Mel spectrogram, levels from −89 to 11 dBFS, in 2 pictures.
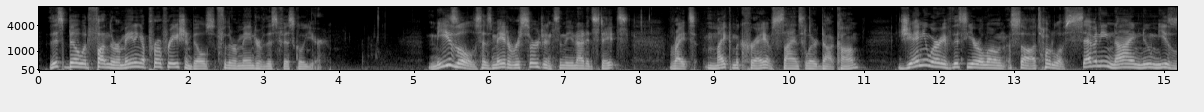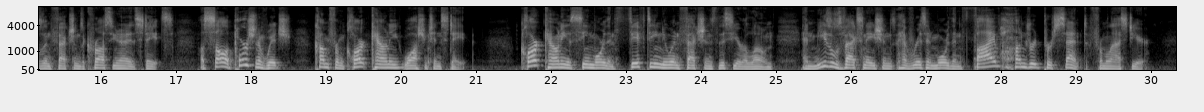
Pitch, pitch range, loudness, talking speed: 145 Hz, 125-175 Hz, -23 LUFS, 160 wpm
